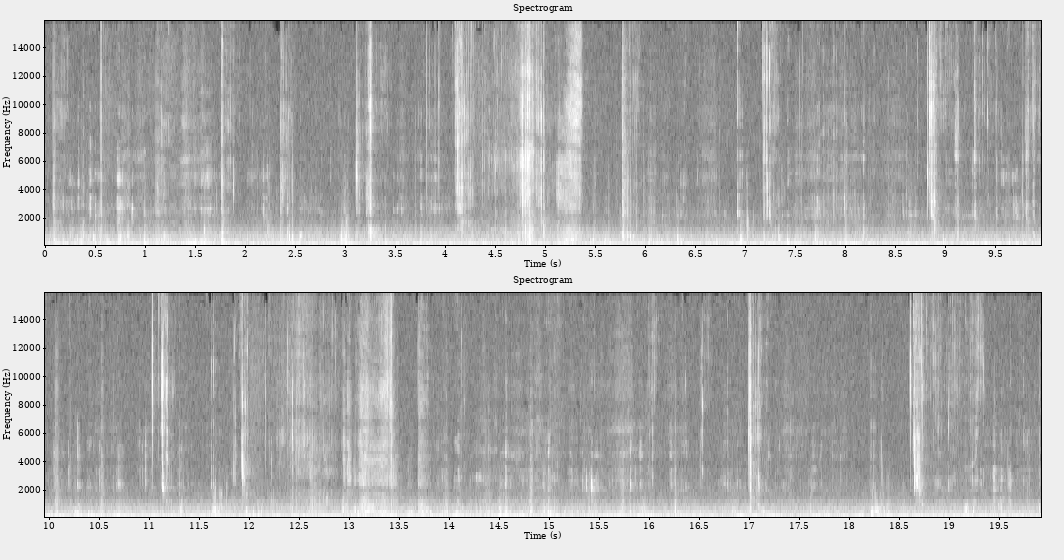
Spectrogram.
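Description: Close-up chewing and biting of a burger dressed with fresh lettuce: irregular wet mouth smacks and small crunches. A faint steady hum runs underneath.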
